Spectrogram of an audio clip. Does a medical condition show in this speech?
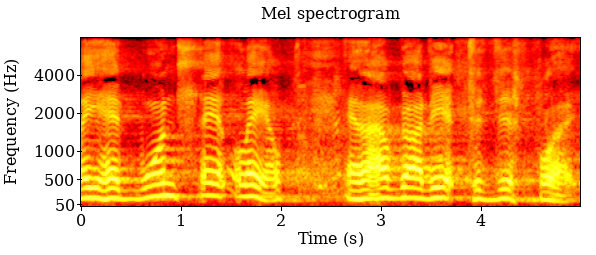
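Yes: cerebral palsy; can no longer walk.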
